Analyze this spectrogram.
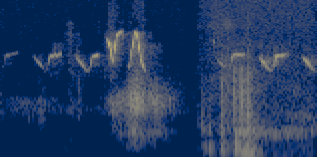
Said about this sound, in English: So here's a hooded warbler. Let's see if this works.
